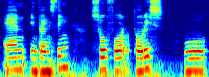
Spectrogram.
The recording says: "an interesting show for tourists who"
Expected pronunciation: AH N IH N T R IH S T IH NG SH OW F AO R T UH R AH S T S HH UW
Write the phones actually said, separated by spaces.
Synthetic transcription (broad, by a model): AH N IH N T R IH S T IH NG S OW F AO R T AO R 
